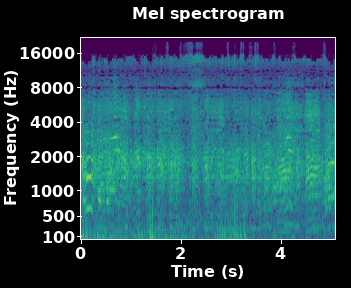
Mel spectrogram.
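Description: Several geese honk repeatedly and loudly, overlapping calls with nasal, brassy tones filling the whole stretch, close by.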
